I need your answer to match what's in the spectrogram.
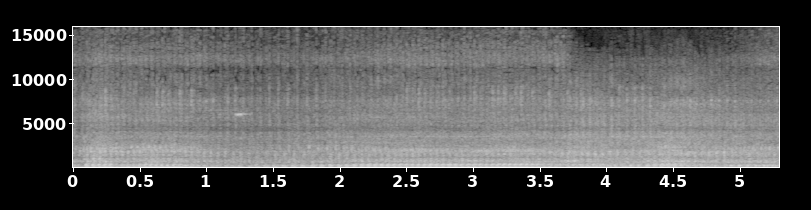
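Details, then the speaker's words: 1987 Yamaha TW200 single-cylinder on a light test ride after no-start repair: loud, raspy thumping with sharp popping pulses at each firing from an exhaust leak; engine otherwise runs great. "The exhaust is a little bit annoying, so I don't really want to ride around the neighborhood too much. Need to get that taken care of right there because it it is annoying, but it runs great."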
